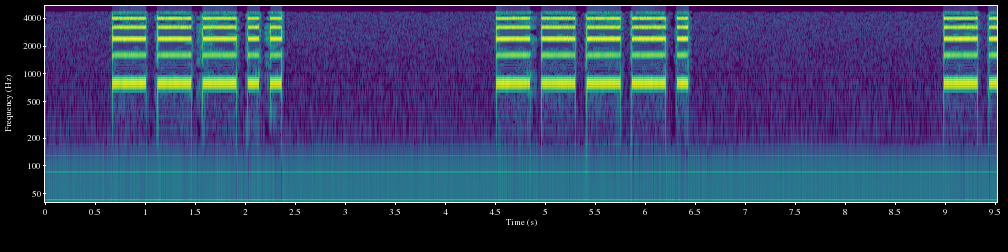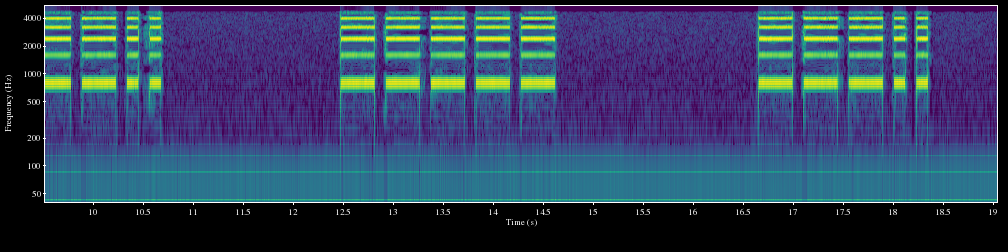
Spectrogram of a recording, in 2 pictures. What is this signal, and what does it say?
Morse code, heard as a keyed tone, about 11 wpm, spaced as for 4 wpm, 800 Hz. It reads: 89808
